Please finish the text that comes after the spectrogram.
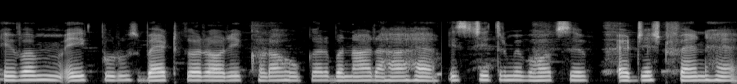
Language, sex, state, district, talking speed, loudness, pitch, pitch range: Hindi, female, Jharkhand, Deoghar, 155 wpm, -16 LUFS, 190 Hz, 185-195 Hz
